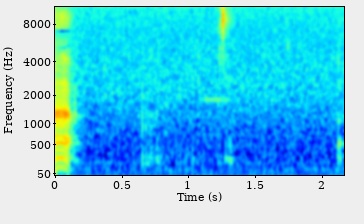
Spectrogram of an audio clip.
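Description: A woman's drawn-out "uh" trails off, followed by a pause of near silence with one faint click a little past halfway.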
